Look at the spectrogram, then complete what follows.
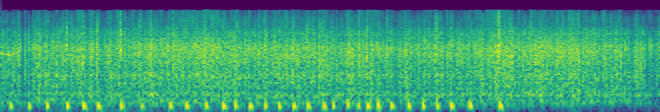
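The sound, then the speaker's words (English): Crackling fireworks filling the sky: a rapid, steady run of many small sharp pops over a constant hiss, ending abruptly with one slightly louder pop before the hiss continues alone. “nice crackle.”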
